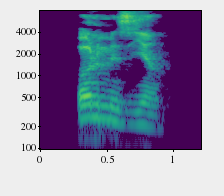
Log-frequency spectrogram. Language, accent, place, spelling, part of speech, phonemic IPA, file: French, France, Lyon, holmesien, adjective, /ɔl.mə.zjɛ̃/, LL-Q150 (fra)-holmesien.wav
- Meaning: Holmesian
